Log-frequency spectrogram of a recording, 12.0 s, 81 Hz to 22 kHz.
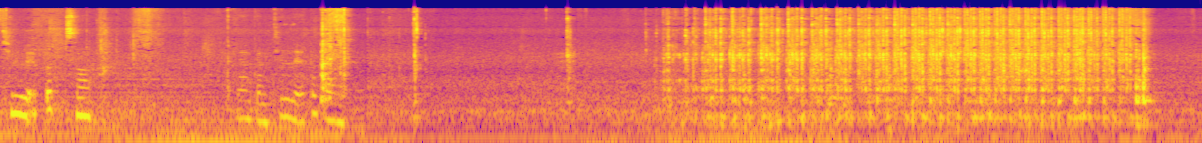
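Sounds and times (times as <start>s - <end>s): sewing machine stitching: 6.6s - 11.6s.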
